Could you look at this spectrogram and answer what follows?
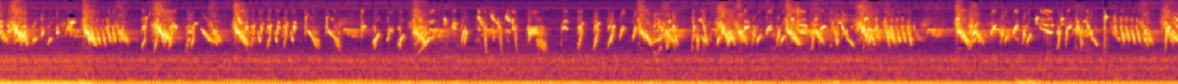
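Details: A small group of house sparrows, around seven, eats together at Karyotissa in Greece. They give a long, unbroken stream of squeaky chirps and twittering from several birds at once.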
